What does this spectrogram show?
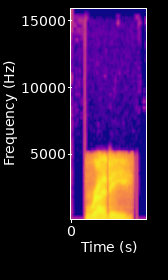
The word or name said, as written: ruddy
